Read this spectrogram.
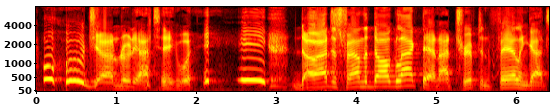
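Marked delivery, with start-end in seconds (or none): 0.1-0.6 high yelping woo-hoo; excited whoop. Real, not acted. Podcaster whooping at the dog joke, high whoop. 2.5-3.2 shrieking laugh, loud and high; high shriek of laughter. Real, not acted. Host cracking up at his own joke, shrieking laugh.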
